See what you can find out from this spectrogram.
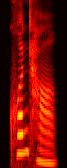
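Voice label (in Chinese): "宽敞", Chinese; HSK6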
